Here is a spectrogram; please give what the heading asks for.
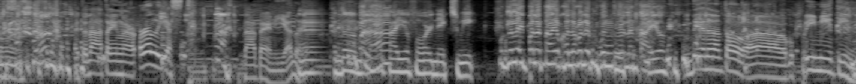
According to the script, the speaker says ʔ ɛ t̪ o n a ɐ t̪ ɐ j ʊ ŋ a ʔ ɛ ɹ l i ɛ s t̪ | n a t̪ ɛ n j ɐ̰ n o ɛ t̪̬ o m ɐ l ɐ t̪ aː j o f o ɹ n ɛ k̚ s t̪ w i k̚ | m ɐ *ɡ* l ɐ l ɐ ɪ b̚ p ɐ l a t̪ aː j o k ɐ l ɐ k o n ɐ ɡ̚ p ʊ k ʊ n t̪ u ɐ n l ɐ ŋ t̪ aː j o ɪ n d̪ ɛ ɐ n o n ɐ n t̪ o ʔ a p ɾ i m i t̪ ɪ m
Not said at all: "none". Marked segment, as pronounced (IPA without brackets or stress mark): ɡ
